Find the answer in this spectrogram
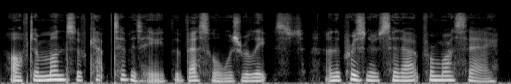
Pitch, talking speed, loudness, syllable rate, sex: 175 Hz, 175 wpm, -17 LUFS, 5.8 syllables/s, female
